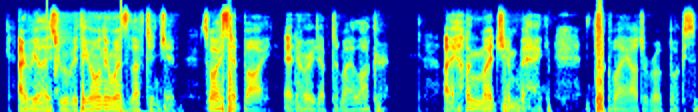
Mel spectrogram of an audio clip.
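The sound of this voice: An unforced reading voice moves in fairly even intonation against a quiet background.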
